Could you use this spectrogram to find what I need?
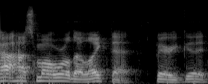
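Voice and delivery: ordinary talk, nothing marked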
